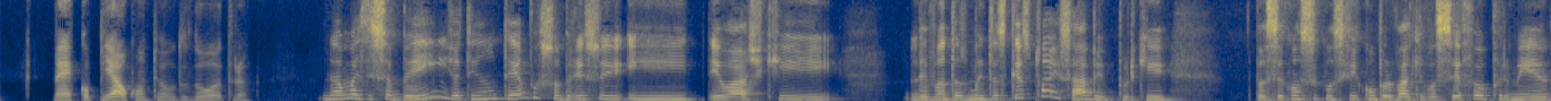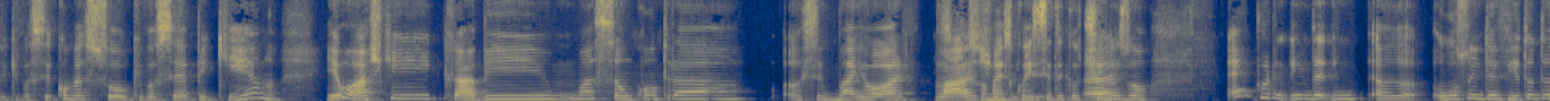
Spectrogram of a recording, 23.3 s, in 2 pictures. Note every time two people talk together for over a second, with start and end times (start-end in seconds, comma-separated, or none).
18.6-20.1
